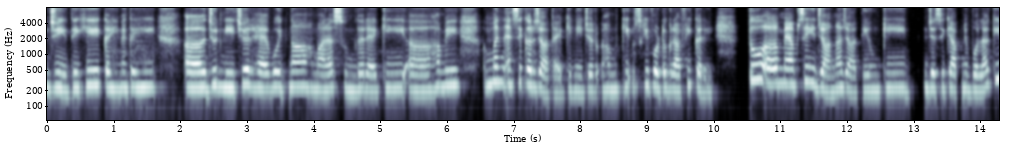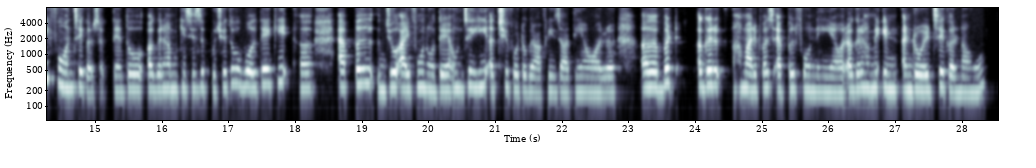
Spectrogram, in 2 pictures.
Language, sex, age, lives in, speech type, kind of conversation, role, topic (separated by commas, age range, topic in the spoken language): Hindi, female, 40-44, India, conversation, podcast, host, Nature ki photography ke liye simple tips kya hain?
